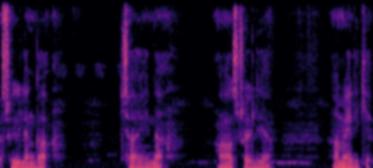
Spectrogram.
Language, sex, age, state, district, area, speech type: Malayalam, male, 45-60, Kerala, Palakkad, rural, spontaneous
